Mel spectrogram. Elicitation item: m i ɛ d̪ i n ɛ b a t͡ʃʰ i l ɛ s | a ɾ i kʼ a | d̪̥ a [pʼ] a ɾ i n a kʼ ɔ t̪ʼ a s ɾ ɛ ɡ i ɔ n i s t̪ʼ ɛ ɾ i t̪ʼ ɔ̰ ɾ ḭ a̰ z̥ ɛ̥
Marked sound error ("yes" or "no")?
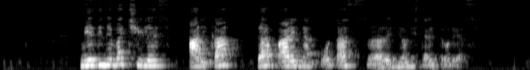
no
